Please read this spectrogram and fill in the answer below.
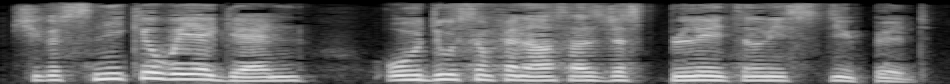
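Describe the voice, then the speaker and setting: A man's voice: fairly high pitch, moderate pace, dry recording, muffled recording, lightly acted. A man playing a busy, impatient nobleman in a fantasy audio roleplay, with a formal, haughty way of talking. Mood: annoyed.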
